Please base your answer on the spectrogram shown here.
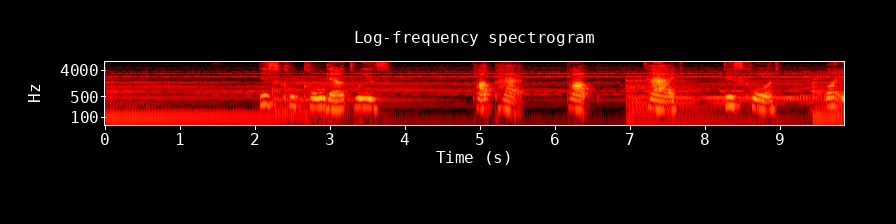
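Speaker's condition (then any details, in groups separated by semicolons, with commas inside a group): Cerebral palsy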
